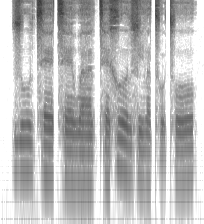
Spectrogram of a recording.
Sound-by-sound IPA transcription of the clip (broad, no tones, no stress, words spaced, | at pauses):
zuːlt͡sʰɛːt͡sʰɛːwɐːl tʰɛxʊːl ɬilʌtʰo̰ tʰo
